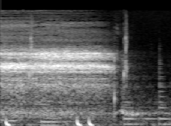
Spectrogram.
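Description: A drag on a vape tank: air hissing steadily through the tank's airflow as it is drawn in, stopping about a second and a half in.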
